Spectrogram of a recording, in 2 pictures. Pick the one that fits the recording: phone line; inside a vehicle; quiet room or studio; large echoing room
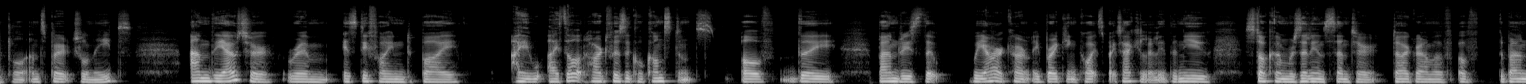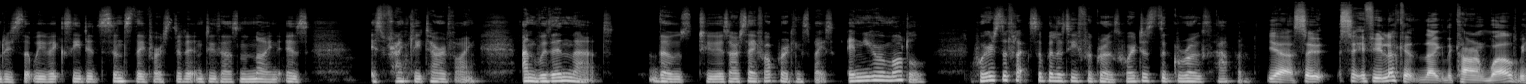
quiet room or studio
